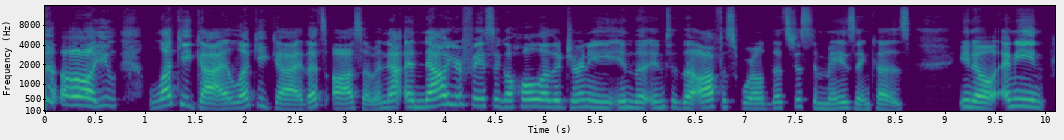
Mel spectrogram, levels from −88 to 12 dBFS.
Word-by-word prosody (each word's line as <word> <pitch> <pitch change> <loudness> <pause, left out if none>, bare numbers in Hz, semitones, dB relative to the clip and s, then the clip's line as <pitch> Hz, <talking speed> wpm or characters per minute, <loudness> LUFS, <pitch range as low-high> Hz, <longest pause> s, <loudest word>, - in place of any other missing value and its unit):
Oh, 290 -3 +6
you 265 0 -7 0.3
lucky 280 +7 +1
guy, 180 -4 +3
lucky 230 +7 -3
guy, 170 -4 0
that's - - -1
awesome, 180 +2 -1
and - - -9
now 225 +1 +4
and 225 -1 0
now 250 +6 +6
you're 310 -2 0
facing 260 -5 -4
a 225 - +1
whole 245 +1 +1
other 230 -1 0
journey 220 -2 -4
in 215 0 -5
the 205 - -4
into 220 +1 -9
the 195 -1 0
office 225 0 +1
world, 175 -2 -5
that's 200 0 -7
just 245 0 -8
amazing 175 -1 -6
'cause, 170 - -5 0.5
you 235 - -2
know 200 -4 +4
I - - +4
mean, 245 -4 +3
225 Hz, 190 wpm, -26 LUFS, 195-250 Hz, 0.5 s, Oh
